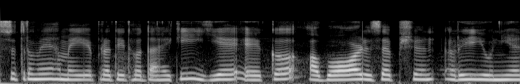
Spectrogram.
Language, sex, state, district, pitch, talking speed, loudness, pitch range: Hindi, female, Maharashtra, Aurangabad, 225 Hz, 175 wpm, -16 LUFS, 215-240 Hz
